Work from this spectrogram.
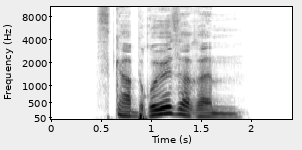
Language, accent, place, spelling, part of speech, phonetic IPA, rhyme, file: German, Germany, Berlin, skabröserem, adjective, [skaˈbʁøːzəʁəm], -øːzəʁəm, De-skabröserem.ogg
- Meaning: strong dative masculine/neuter singular comparative degree of skabrös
